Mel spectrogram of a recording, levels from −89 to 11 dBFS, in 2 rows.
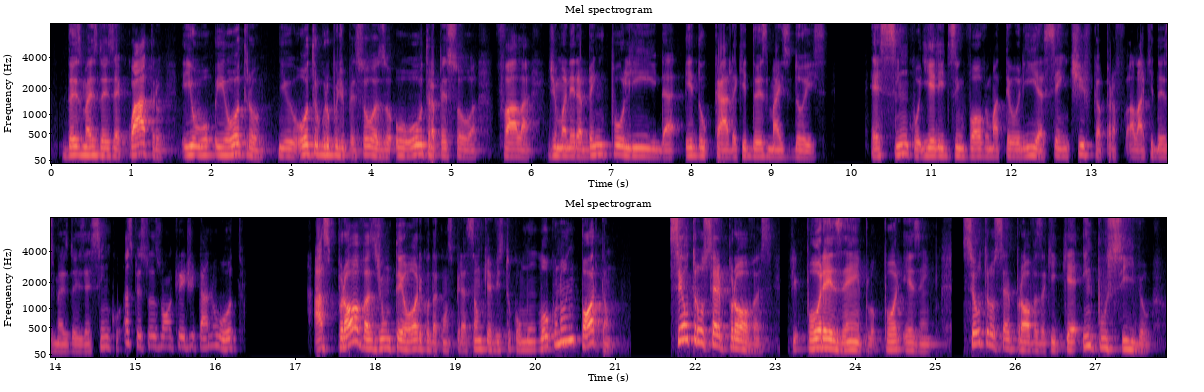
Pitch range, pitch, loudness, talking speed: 105-140 Hz, 115 Hz, -24 LUFS, 170 wpm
